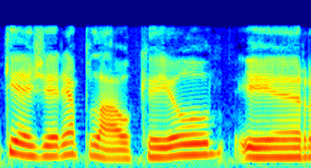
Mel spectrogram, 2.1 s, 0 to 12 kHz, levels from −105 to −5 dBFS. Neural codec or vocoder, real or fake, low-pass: codec, 16 kHz, 8 kbps, FunCodec, trained on LibriTTS, 25 frames a second; fake; 7.2 kHz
